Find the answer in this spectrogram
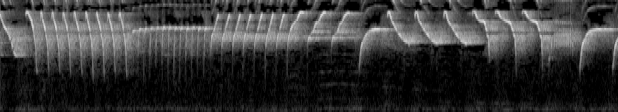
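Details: Clear-voiced canary singing to coax young or lazy canaries: rapid falling strokes, a rolling trill, then varied upswept and curving whistled notes in quick succession.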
